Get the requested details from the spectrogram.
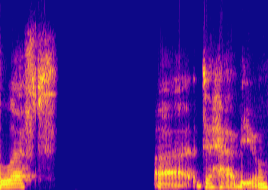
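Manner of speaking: slow, dry, understated sarcastic tone. Joining a conversation late, saying a line in a subtly sarcastic tone. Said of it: "I'll say this in the more sarcastic tones".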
